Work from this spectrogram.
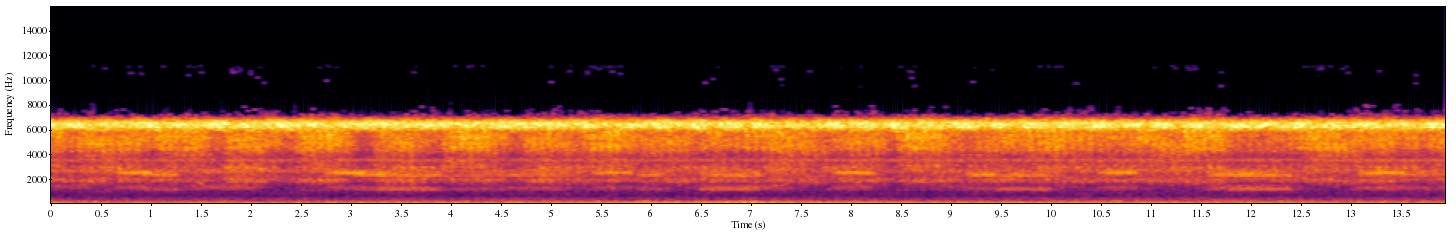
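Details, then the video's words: Male cicadas chirping to attract females at dusk on a summer night in Georgia, USA: a dense, unbroken high buzzing wall, with softer pulsed mid-pitched calls repeating roughly every second beneath it. "Cicadas at Dusk, Summer Night"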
